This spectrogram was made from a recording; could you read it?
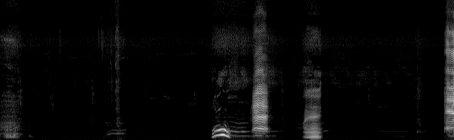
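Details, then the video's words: Morning calls of a common hill myna, used to coax captive birds into calling: arched, nasal, strongly harmonic notes and a rasping shriek, given in short bursts with quiet gaps between them. "suara burung beo melengking"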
